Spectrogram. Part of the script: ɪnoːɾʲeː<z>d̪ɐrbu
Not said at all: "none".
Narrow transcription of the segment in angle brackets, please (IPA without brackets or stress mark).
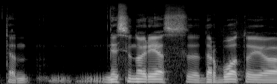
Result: s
